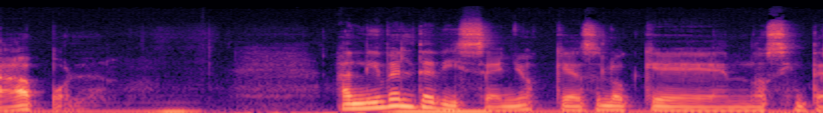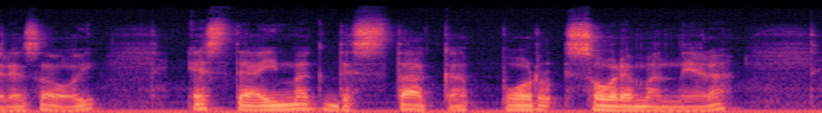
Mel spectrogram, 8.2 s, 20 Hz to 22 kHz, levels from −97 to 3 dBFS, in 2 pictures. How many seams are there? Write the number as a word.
one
